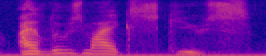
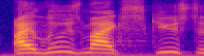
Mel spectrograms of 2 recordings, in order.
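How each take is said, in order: First: Slow, soft confession; quiet admission. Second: Suddenly louder, driving it home; loud emphasis. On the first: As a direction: let it sink in quietly. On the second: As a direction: punch it out to the congregation. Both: Shown as a demonstration. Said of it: "do you know what you lose?".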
